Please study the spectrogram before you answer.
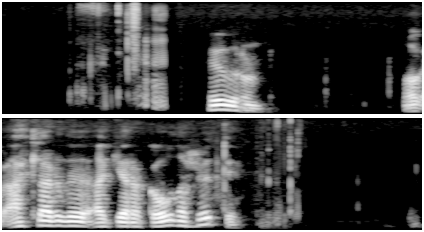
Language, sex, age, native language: Icelandic, male, 50-59, Icelandic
